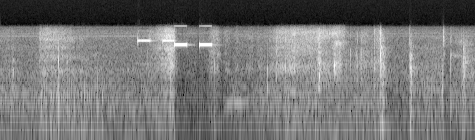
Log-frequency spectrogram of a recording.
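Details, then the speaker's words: Omnipod insulin pump deactivation beep: two short high beeps over room noise as the Pod is deactivated after confirming Pod replacement. "appuyez sur confirme pour lancer le remplacement du pod ceci désactive le pod en cause"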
